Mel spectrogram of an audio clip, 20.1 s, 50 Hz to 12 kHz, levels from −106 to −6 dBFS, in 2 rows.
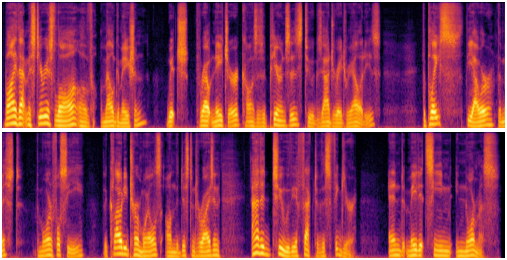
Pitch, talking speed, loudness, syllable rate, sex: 120 Hz, 125 wpm, -19 LUFS, 4.5 syllables/s, male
